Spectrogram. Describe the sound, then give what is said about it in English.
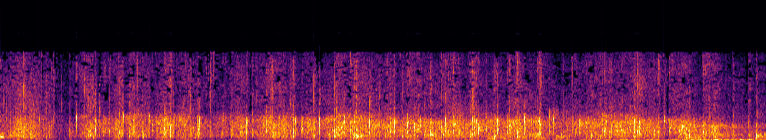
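Sustained audience applause thanking a speaker at the end of a talk, a dense, steady wash of many hands clapping at even loudness for several seconds, with no voices standing out above it. “Applause for the digital recording.”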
